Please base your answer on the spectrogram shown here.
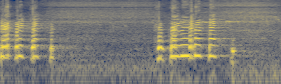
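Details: Trumpeter swan pair trumpeting as part of courtship, renewing the pair bond each spring, with the very loud calls also marking territory; two quick runs of brassy, nasal honks separated by a short pause.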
